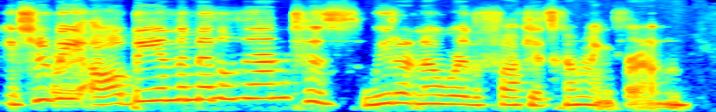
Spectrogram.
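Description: A woman playing a tabletop game, chatting in a playful, excitable way and laughing often. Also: high-pitched, fast, dry recording, low-quality recording. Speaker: player. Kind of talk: casual tabletop game chat.

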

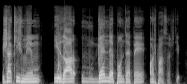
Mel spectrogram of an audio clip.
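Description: A man's voice: medium pitch, normal speed, clean tone, no echo. Slangy young man, dry sound. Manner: slangy, rambling, exasperated asides to listeners. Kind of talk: casual storytelling monologue.

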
